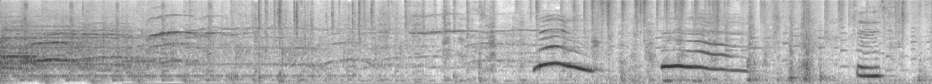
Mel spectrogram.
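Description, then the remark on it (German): A dog whimpers, three drawn-out, falling whines in the second half, while a child rides on its back, over a busy background of murmuring voices and household bustle. “Hat die Welt jemals einen geduldigeren Hund gesehen?”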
